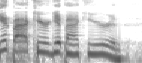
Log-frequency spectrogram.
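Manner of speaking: high, screamed crying yell. Telling a story about a man chasing a kid, imitating a screaming chaser. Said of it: "the dude starts chasing and screaming".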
